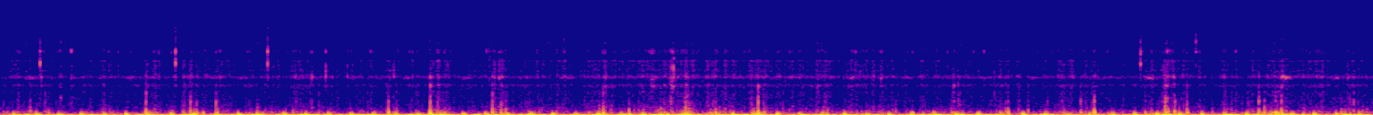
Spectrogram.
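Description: A bicycle chain and frame rattle and clatter over bumps.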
